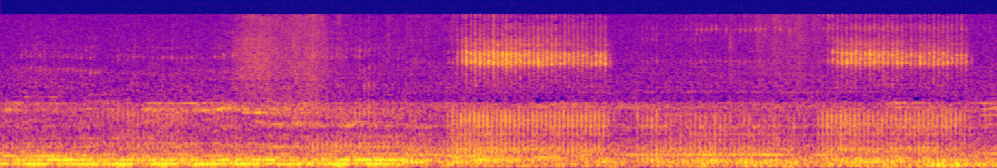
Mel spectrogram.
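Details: Ginger tabby cat, a male taken in by a new carer in December, purring: a low continuous rumble throughout, with faint higher hissy bands coming and going in the background.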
